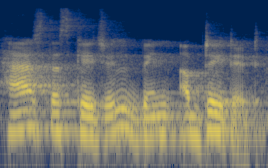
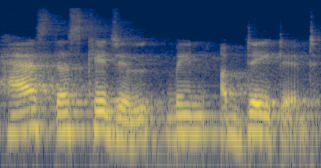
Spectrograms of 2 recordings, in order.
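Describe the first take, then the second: No difference in how they are said.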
